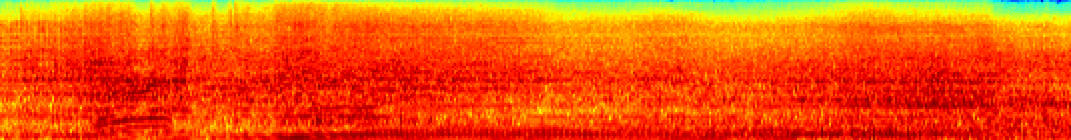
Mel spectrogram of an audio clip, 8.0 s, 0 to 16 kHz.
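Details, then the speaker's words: Polaris Xplorer two-stroke after fixing an oil leak that had starved it of 2-cycle oil for 21 years, pull-started: a crisp, ringing two-stroke that rises smoothly to a steady high buzz with no misses or rattles; the best it has ever run. "he sounds good not gonna lie that may be the first time that actual like two-stroke smoke has come out of the back of that thing [Music] that is by far the best she's ever run buddy by far"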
